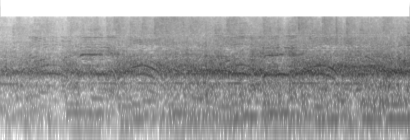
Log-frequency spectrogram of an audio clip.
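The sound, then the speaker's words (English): A large crowd roars steadily, a dense wash of many voices with scattered shouts and whoops rising above it, growing slightly louder toward the end. “Does the crowd get off on it?”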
